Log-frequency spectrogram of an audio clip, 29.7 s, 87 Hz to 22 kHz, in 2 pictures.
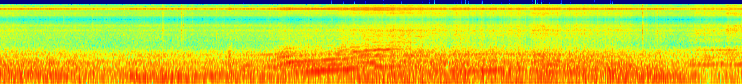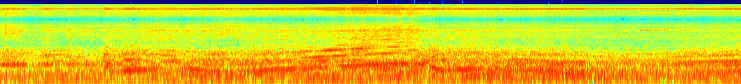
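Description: Lamborghini Gallardo's V10 engine under hard acceleration on a track, heard from inside the cabin. The revs climb in several long rising sweeps and fall back between them.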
